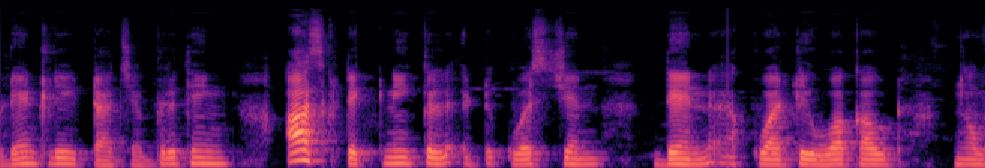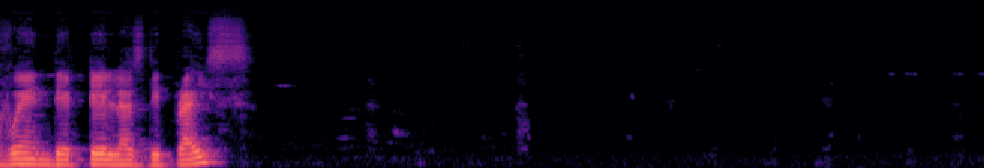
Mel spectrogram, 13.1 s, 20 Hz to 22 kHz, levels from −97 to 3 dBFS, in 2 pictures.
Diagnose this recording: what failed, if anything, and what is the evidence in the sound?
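A repeated buffer at the driver or buffer stage, at 4.85 s, between "question then" and "quietly walk out". The playback device ran short of fresh data and replayed the last block once. The block was only about 5 ms long, which fits a small device buffer, so the doubled piece is heard as a single click with a hard join rather than an audible stutter. Unlike a dropout, nothing goes missing. The extra copy adds time instead of leaving a gap of silence.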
